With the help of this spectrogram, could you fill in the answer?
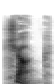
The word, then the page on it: chuck: anglais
